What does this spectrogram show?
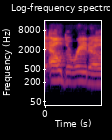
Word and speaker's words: El Dorado: Like for example, there's a city called El Dorado, but it's spelled like El Dorado, like that movie, The Journey to El Dorado. And they say El Dorado and they'll get mad if you say it wrong.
